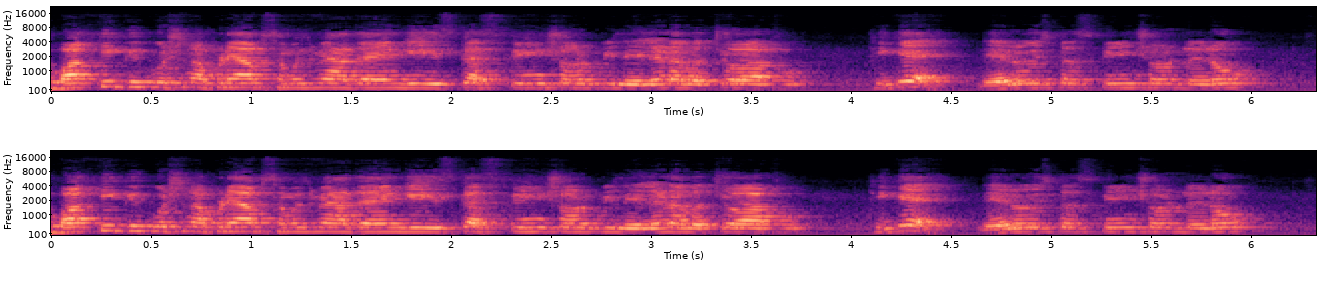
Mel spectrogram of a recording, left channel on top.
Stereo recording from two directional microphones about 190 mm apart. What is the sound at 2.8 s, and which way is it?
Speech, 15° left (ahead or behind).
